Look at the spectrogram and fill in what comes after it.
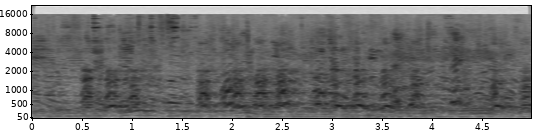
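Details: An 8-month-old American Staffordshire Terrier named Beregina Defens gives a rapid run of short, yelping barks, several per second through the whole stretch. A human voice talks over the barking.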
